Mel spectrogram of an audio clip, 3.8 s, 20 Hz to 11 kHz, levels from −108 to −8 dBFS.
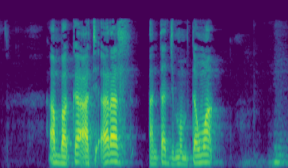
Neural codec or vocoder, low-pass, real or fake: none; 7.2 kHz; real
